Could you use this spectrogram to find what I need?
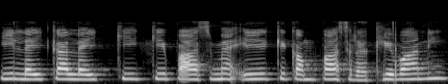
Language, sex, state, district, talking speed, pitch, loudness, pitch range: Hindi, female, Bihar, Kishanganj, 120 wpm, 240 Hz, -16 LUFS, 235-250 Hz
